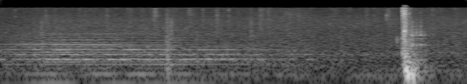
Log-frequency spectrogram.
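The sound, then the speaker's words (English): A front door being opened: a single sharp, loud clunk near the end over a steady low background hum. “She cautiously opens the front door and peers in.”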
